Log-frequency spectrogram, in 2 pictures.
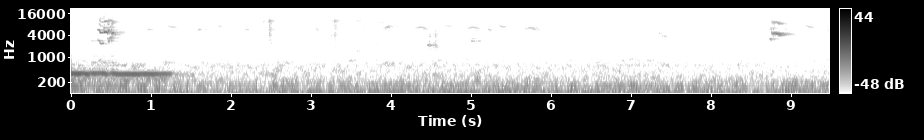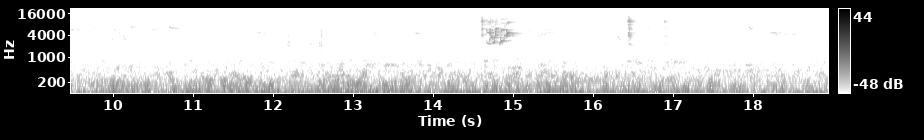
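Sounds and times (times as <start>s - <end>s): low background rumble: 0.0s - 18.9s
small birds chirping: 0.2s - 6.1s, 11.7s - 18.8s.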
